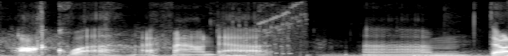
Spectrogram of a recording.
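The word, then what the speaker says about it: Aqours: aor a q o RS uh but it's pronounced Aqua I found out um they're like a love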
